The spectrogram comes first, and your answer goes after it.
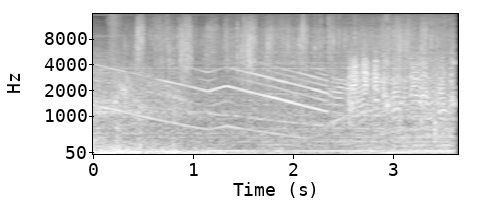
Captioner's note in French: Sirènes, bavardages policiers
